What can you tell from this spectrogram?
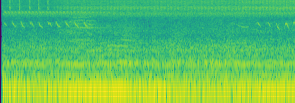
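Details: On a spring day a honey bee drones in a steady, low, unbroken buzz, while a singing bird's quick high chirps come in rapid runs near the start and end.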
